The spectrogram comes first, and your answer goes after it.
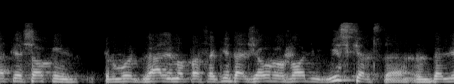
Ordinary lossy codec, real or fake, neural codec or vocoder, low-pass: MP3, 64 kbps; real; none; 7.2 kHz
